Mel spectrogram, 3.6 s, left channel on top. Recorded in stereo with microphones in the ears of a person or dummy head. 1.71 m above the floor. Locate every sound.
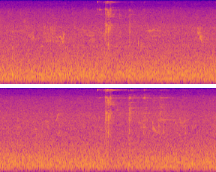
1.6 s keys jangling: 5° left (ahead or behind); by 3.2 s 40° right (ahead or behind)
